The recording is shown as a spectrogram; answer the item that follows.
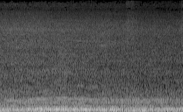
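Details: Steady low engine rumble throughout, with no animal voices.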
